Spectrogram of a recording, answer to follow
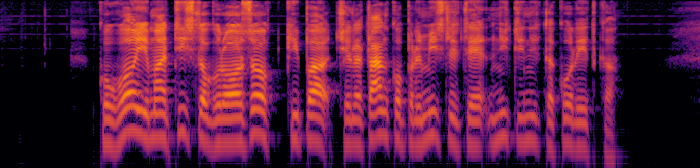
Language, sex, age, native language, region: Slovenian, male, 50-59, Slovenian, Central Slovenia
